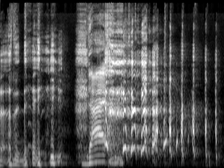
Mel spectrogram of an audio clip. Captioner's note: laughs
